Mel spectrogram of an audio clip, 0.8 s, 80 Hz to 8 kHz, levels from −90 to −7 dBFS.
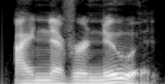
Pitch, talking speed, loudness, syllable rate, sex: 110 Hz, 290 wpm, -18 LUFS, 7.3 syllables/s, male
